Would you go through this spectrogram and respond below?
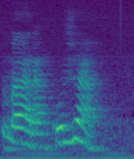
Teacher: Então, turminha, na palavrinha maracujá, a sílaba pronunciada com mais força é o já, que é a última sílaba, logo é uma oxítona.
